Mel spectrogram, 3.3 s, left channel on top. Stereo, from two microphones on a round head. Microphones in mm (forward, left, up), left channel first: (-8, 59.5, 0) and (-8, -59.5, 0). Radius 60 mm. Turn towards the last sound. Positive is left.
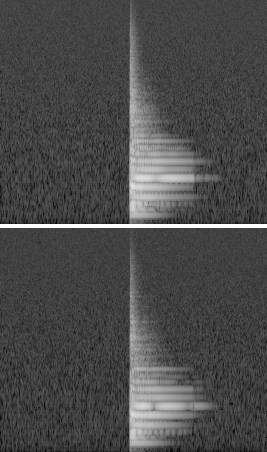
turn(degrees=25)  # may be behind; listen again after turning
